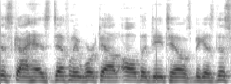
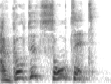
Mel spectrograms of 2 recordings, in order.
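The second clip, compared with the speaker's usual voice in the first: fake German accent, much higher; 7 semitones higher than usual. Deciding to redo his previous phrase, saying it in a German accent. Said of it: "I should do that in a German accent".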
